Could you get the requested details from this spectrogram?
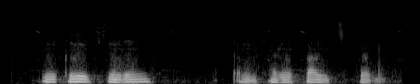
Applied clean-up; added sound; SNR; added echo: neural separator model SepFormer DNS4.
